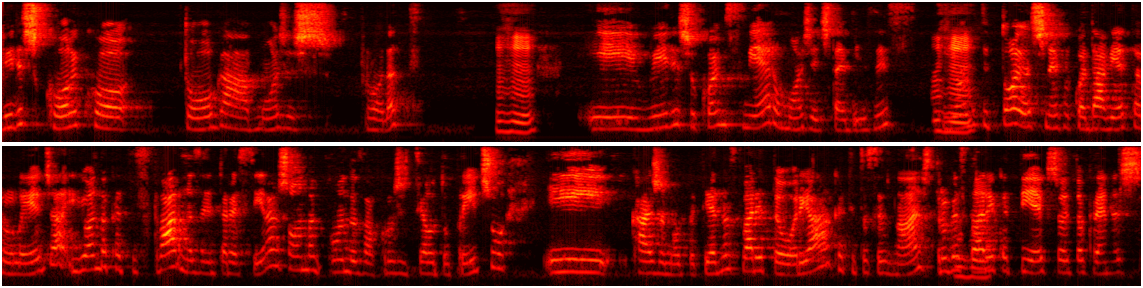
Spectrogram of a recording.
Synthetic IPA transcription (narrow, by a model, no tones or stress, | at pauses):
ʋid̪iʃkʰo̞likʰo̞ | t̪o̞ɡamo̞ʒeʃ | pɾo̞d̪at̪ | iʋid̪iʃuko̞jemsmjeɾumo̞ʒeit͡ɕt̪aːjbiznis | ond̪at̪it̪o̞ːjo̞ʃnekakod̪aːʋje̞t̪aɾuleːd͡ʒaʔio̞nd̪akad̪̚t̪ist̪ʋaːɾnozaint̪e̞ɾesiːɾaʃo̞nd̪ao̞nd̪azaokɾuʒiʃt̪jelˠut̪uːpɾiːt͡ʃu | ikʰaːʒemo̞pet̪jed̪nast̪ʋaːɾjet̪eoɾijakad̪t̪it̪oseznaʃd̪ɾuɡast̪vaːɾjekad̪̚t̪iekt͡ʃolit̪oːkɾeːneʃ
